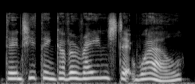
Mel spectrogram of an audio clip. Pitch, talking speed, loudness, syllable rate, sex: 250 Hz, 215 wpm, -16 LUFS, 5.7 syllables/s, female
